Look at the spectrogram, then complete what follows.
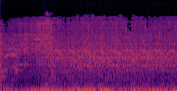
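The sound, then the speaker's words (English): A truck engine starts up as the truck is being stolen, settling into a steady, loud, low rumble with a mechanical hum, continuous, with no voices. “Our truck's getting jacked.”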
